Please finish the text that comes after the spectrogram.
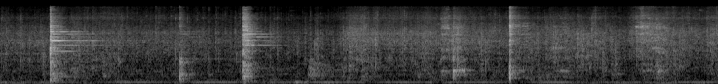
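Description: Poha and grated ginger fry in a hot pan while a spoon stirs and scrapes, giving a soft continuous sizzle broken by several sharp clinks of metal against the pan.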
